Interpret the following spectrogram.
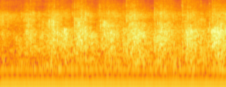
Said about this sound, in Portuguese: Aplauda o Senhor, meu irmão.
